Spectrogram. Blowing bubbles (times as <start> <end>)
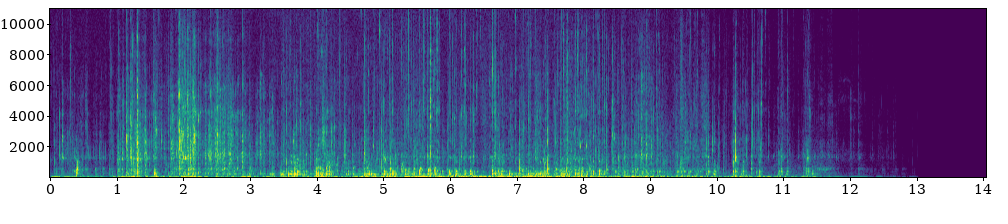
3.4 8.1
